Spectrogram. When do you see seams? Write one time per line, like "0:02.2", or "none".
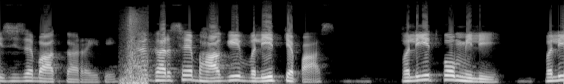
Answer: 0:01.5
